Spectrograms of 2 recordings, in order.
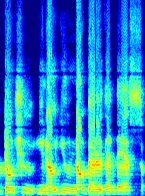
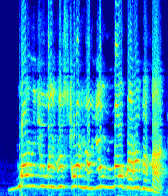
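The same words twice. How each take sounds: First: Said in the usual way. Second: Put-on screaming at the child. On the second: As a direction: shriek at the child over the toy. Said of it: "scream at the child".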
